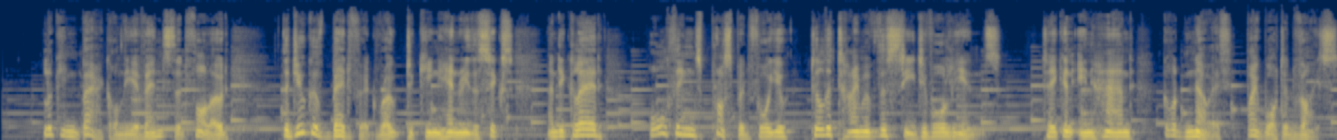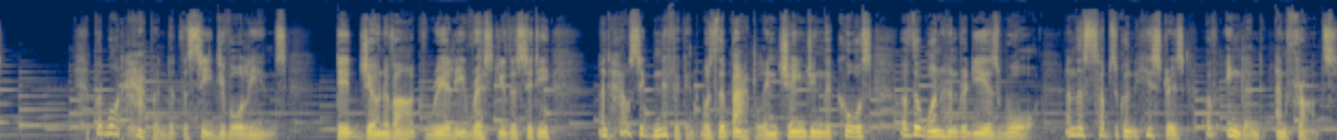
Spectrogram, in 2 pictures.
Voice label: read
